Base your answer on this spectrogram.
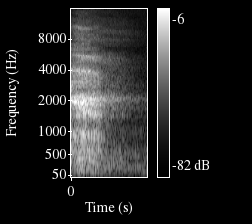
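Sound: a yawn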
